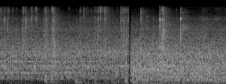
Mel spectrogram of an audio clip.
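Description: Plastic wrap and packaging being handled, with a steady run of small crinkles and rustles.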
